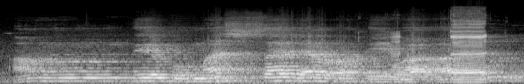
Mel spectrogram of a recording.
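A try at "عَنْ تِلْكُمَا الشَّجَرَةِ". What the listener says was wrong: Antilkuma jangan ada yang dipotong huruf-hurufnya. Maksudnya dipotong atau dikurangi apa istilah harokat ya. Kurang. Antilkumash syajarati.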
